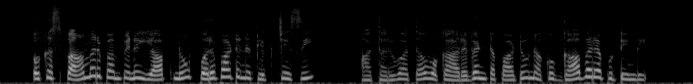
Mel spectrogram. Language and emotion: Telugu, fearful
